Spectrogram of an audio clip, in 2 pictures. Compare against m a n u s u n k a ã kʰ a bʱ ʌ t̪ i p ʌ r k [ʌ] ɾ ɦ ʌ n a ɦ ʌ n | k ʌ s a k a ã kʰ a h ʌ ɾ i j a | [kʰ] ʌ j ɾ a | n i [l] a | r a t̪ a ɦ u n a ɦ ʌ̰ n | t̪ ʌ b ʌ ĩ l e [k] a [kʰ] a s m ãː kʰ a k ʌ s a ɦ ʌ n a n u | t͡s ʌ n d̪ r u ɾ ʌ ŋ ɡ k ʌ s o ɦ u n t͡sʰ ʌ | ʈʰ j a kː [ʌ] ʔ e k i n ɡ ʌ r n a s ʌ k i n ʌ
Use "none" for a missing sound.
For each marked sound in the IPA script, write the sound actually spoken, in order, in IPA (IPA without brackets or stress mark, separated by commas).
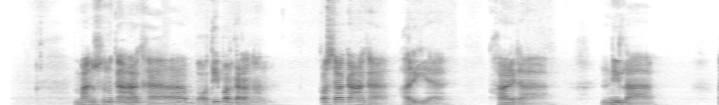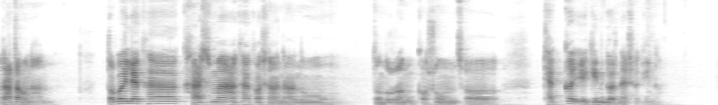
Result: a, kʰ, l, kʰ, kʰ, ʌ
